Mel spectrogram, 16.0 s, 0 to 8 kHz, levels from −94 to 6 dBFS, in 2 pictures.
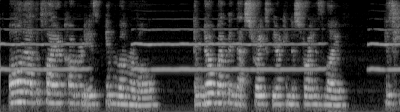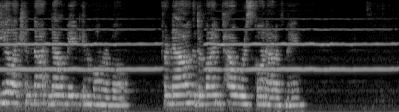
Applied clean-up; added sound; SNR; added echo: none; Wind instrument, woodwind instrument; 10 dB; reverberation time 0.1 s.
